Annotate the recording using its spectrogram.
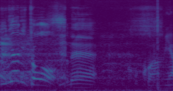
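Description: Speech: a voice talking for about the first second, then quieter.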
